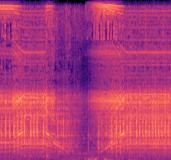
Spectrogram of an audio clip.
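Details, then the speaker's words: E-bike motor after gearbox reassembly and adding gear oil: steady motor and gear whine easing briefly and rising again, smooth without knocks; previously noisy from a loose, rattling gearbox. "dapat pala mga kaibike is lagyan na natin ng gear oil yan para ganito ka smooth yung takbo niya mga kaibik kaya goods na 'to"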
